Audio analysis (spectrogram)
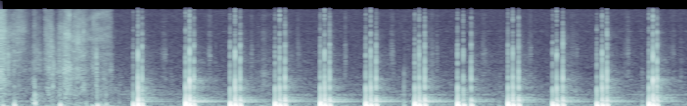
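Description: A red hardcover notebook held upright is scratched on its cover with fingernails for about a second, giving a brief bright rasp. Twelve slow, evenly spaced fingernail taps on the cover follow, each a short, dull, low thud with almost no ring.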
